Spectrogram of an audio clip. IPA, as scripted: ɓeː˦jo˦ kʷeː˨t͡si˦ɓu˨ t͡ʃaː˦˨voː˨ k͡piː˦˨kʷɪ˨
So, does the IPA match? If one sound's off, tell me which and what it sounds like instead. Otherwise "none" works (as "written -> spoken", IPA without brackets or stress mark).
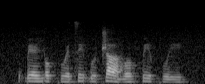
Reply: ɪ˨ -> i˨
